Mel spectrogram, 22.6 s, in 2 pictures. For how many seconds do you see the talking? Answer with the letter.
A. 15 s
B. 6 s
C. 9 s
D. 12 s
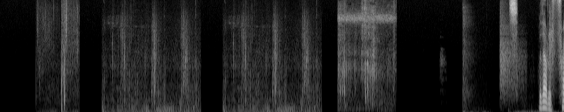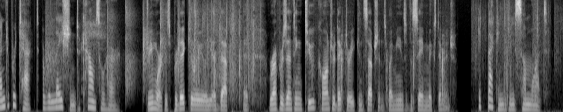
D.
